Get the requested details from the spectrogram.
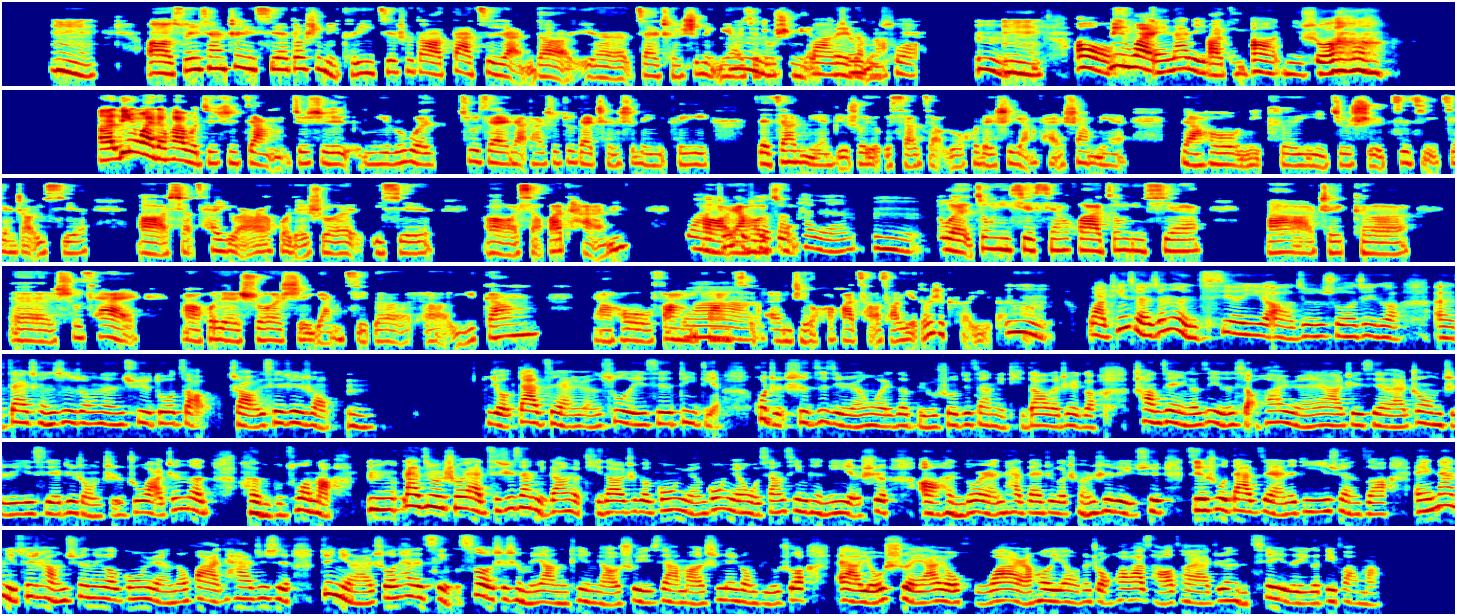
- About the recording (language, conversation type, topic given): Chinese, podcast, 城市里怎么找回接触大自然的机会？
- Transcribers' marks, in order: other background noise; chuckle; "建造" said as "建照"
